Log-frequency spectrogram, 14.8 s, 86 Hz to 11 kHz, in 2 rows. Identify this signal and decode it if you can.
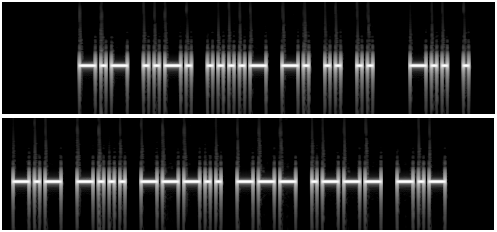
Morse code, heard as a keyed tone, about 15 wpm, 700 Hz. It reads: KF4NII DE KB8OJK
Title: USA Callsign DE Callsign - 6 Characters - 15wpm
